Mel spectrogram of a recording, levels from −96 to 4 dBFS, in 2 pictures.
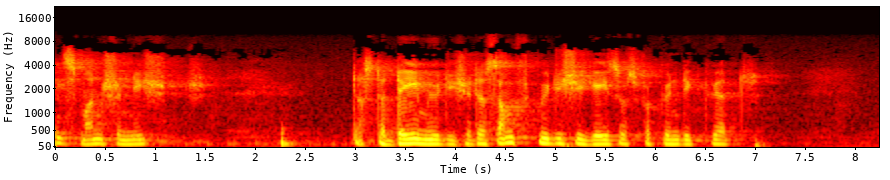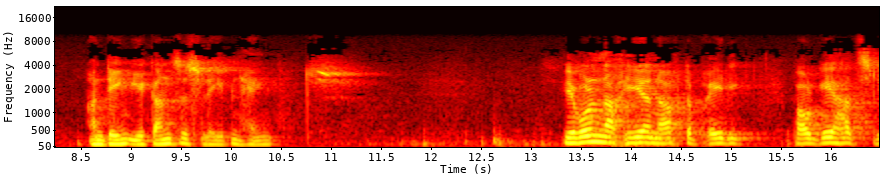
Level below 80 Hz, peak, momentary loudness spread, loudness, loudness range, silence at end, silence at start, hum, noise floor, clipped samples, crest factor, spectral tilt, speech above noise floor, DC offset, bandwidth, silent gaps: -54 dBFS; -2 dBFS; 18 LU; -21 LUFS; 7 LU; 0 s; 0 s; none; -55 dBFS; under 0.1%; 20 dB; -6.5 dB/octave; 34 dB; under 0.1%; 9.4 kHz; none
